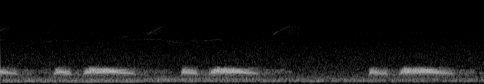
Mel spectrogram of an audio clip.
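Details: New decoy spotted dove used with an earthen trap to attract wild doves: soft, low two-part coos, a clipped first note then a longer sliding coo, heard three times, with faint thin chirps of other birds above.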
